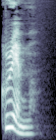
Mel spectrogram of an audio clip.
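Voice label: "grim", British English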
